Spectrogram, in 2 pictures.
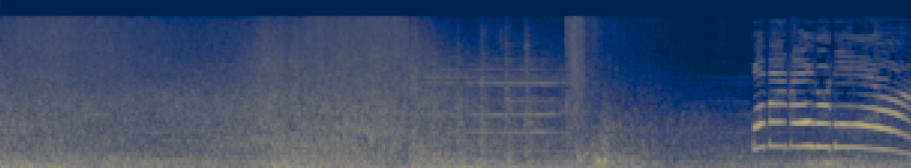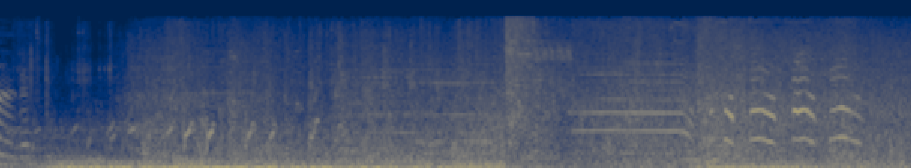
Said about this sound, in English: It was clear skies a few minutes ago, but storm clouds are gathering and the wind is blowing and things don't look so good for this little boat.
